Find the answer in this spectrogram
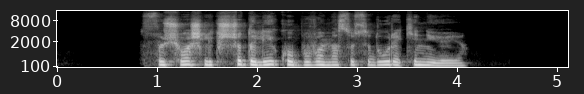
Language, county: Lithuanian, Vilnius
